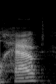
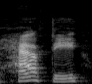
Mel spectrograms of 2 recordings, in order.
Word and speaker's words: Haft: They did talk about promoter Al Haft, not Hafty.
